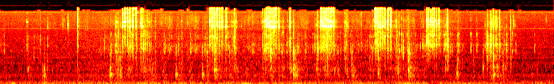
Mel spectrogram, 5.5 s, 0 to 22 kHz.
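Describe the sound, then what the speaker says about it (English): A socket ratchet clicks in short bursts while tightening a nut during maintenance of a Dosatron D20S 100 GPM injector, with about six quick rhythmic clicking runs, close and fairly quiet over low background hum. "tighten down with the socket"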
